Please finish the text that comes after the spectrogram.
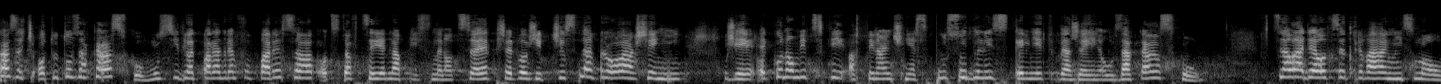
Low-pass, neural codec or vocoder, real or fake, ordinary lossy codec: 10.8 kHz; codec, 24 kHz, 1.5 kbps, HILCodec; fake; MP3, 48 kbps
